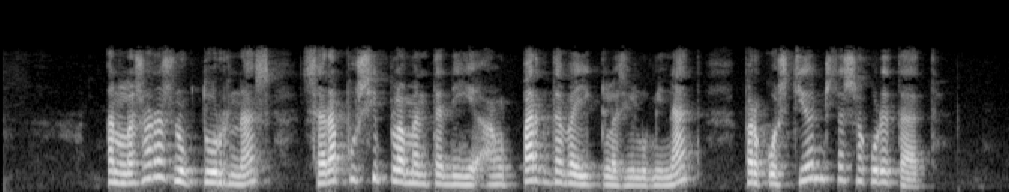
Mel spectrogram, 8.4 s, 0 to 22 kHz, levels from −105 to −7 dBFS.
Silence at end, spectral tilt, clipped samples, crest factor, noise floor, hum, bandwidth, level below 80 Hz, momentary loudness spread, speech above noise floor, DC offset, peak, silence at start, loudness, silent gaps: 0.7 s; -6 dB/octave; under 0.1%; 20 dB; -72 dBFS; none; 7.8 kHz; -68 dBFS; 7 LU; 47 dB; under 0.1%; -6 dBFS; 0.9 s; -25 LUFS; none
